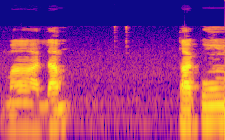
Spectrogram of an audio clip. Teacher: লাম ওপেন রেখে মিম সাকিন ইজাহার হবে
